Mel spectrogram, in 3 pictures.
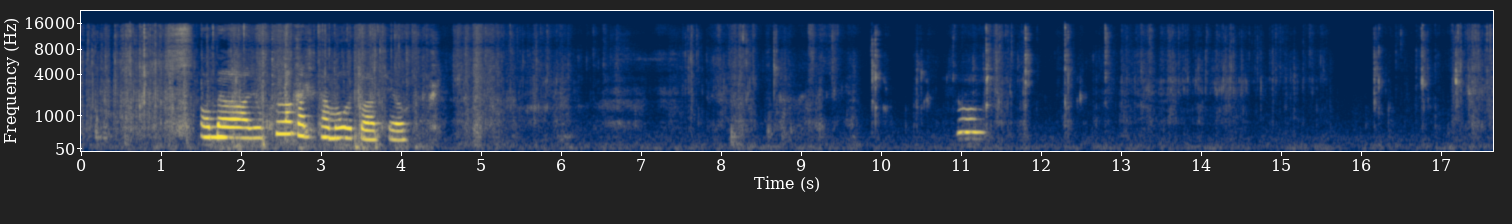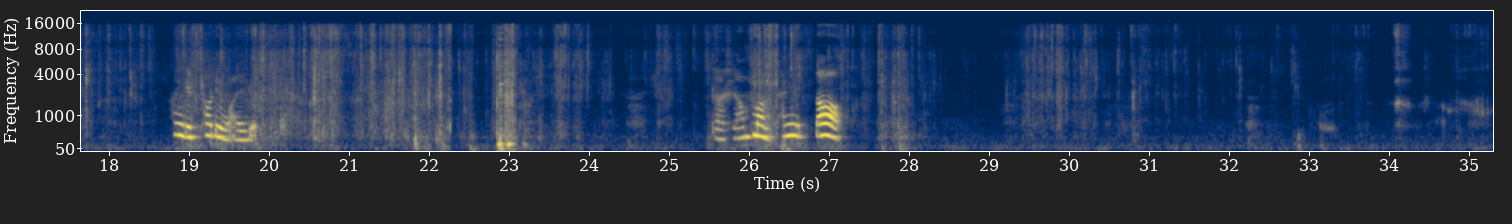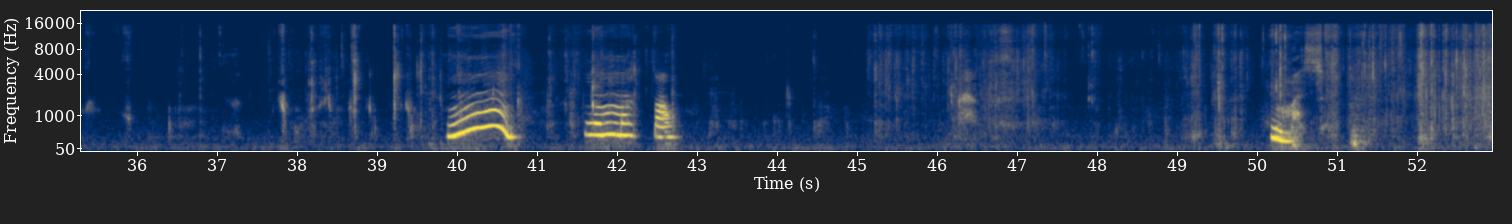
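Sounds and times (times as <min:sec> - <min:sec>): chewing crispy chicken: 0:07.4 - 0:19.3, 0:29.2 - 0:52.9
crunchy biting and chewing: 0:34.0 - 0:36.0.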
